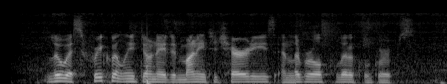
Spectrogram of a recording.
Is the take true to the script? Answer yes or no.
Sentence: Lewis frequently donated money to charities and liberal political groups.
yes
